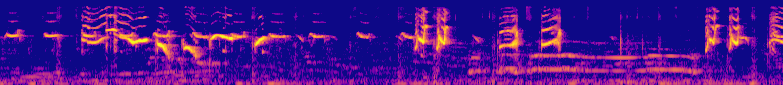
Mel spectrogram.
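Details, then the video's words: Female greater green leafbird in breeding condition, singing hard as a lure for males: slurred whistles and down-swept notes, then sharp clicking chips, over a faint steady background tone. "CUCAK IJO BETINA GACOR HIPER"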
